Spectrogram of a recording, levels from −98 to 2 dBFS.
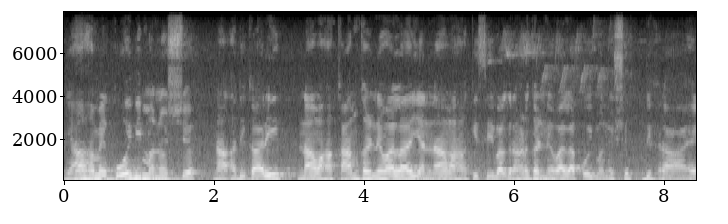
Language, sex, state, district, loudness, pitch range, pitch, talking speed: Hindi, male, Uttar Pradesh, Budaun, -16 LUFS, 155-185 Hz, 165 Hz, 175 wpm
